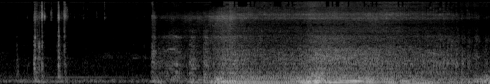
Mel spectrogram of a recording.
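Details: 2002 Vauxhall Corsa 1.2 with no dash lights and no speedo: a few clicks, then the starter turns the engine steadily at about three beats a second, but it never catches; cranks but won't start.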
